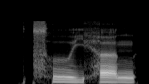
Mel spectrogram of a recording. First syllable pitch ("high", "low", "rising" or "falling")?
low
